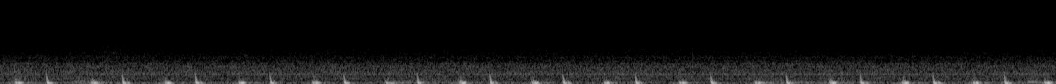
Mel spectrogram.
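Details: Long recording of a steady, regular low thumping heartbeat at about 82 beats per minute, with a faint steady hum behind it.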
